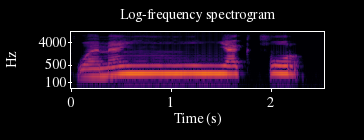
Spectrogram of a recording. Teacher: Tahan lama, terus masukkan ke hidung suaranya. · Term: Gunnah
